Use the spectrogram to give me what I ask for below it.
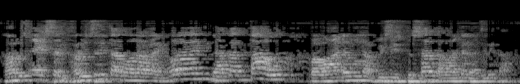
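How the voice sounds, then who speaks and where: A man giving a persuasive sales seminar pitch, constantly addressing the audience as sir and quizzing them. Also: racing, fairly bright tone, slight background noise. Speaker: business opportunity presenter. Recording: very echoey hall from far off.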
